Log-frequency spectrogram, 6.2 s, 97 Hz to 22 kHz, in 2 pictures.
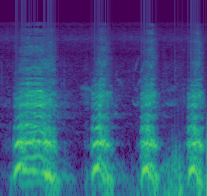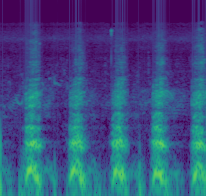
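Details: Asiatic lion at Gir National Park giving a series of deep, grunting roar pulses, each about half a second long, repeated roughly every 0.7 seconds and slowly fading in strength.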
